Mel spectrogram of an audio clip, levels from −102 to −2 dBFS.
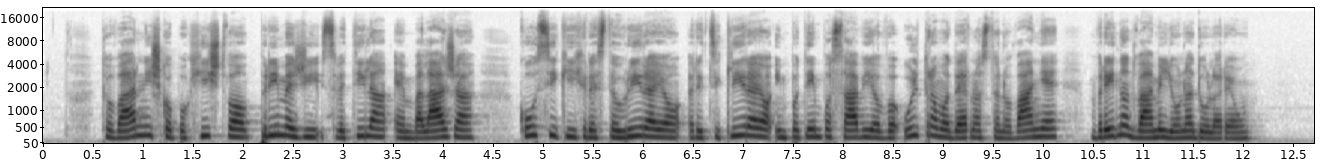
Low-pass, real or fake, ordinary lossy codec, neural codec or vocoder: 19.8 kHz; real; none; none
